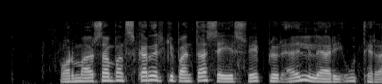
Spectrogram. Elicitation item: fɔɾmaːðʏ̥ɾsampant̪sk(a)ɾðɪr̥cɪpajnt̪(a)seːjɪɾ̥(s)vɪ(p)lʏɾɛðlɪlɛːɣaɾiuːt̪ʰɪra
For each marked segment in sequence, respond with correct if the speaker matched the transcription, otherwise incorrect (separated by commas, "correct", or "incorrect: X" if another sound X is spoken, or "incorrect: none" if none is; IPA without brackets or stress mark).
correct, correct, correct, correct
